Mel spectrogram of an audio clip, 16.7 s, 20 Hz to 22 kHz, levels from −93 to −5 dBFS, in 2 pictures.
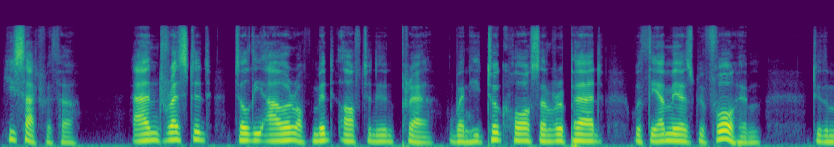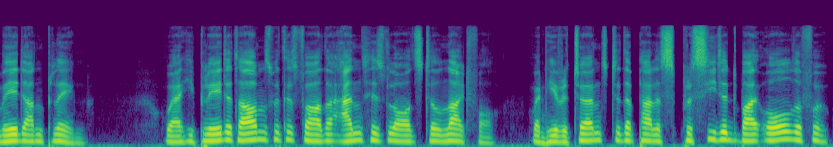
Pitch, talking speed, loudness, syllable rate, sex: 135 Hz, 190 wpm, -18 LUFS, 5.2 syllables/s, male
